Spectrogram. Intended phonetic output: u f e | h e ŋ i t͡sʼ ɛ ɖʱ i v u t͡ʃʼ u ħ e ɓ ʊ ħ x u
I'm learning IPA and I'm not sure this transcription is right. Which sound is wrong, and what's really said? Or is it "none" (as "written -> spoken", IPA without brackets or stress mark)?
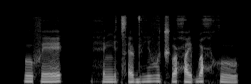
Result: none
